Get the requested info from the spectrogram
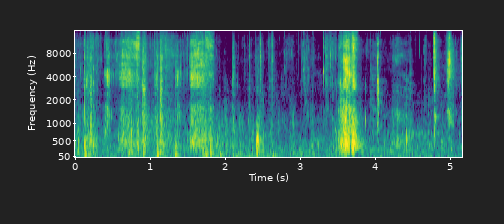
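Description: Close-up eating sounds of rice and chicken curry being eaten by hand: wet chewing, biting and small mouth clicks, with fingers working food on steel plates. One louder noisy burst comes about three and a half seconds in.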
